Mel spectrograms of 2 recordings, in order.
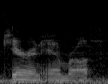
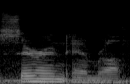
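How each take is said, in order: First: The name begins with a hard K sound. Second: The name begins with a soft S sound. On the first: The speaker calls it right. "always use a hard C" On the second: The speaker calls it wrong. "I'm sorry"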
